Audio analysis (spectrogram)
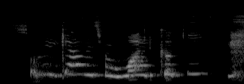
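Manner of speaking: high whiny wail over the cookie; a hammed-up high whimper of dismay; mock whine. Retold shock at calories.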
